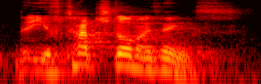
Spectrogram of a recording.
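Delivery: acted outrage, voice climbing high; angry Yaakov. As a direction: Yaakov fed up with Lavan's searching. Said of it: "Yaakov gets all angry".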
